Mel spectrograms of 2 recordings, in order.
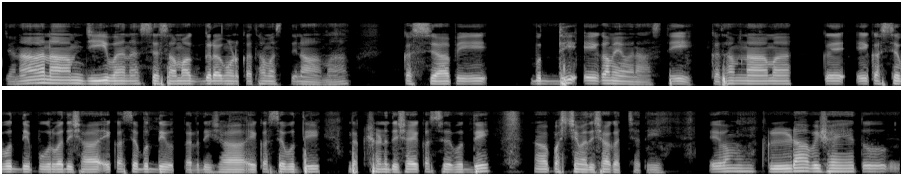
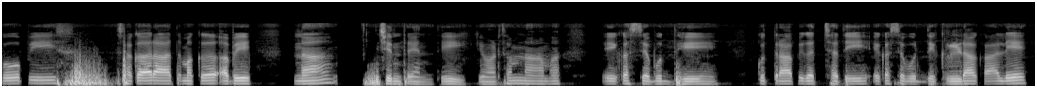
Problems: constant background noise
